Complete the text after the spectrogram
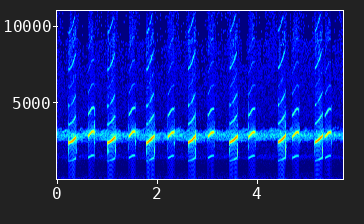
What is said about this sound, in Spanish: Con ustedes, una rana preciosa llamada Pío de Primavera. Amiga mía, no sea tímida, cántenos algo.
